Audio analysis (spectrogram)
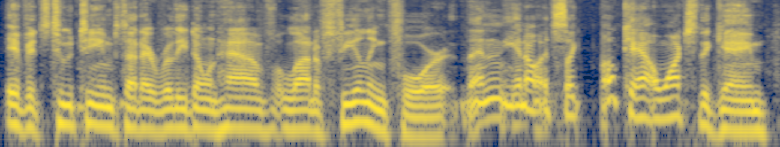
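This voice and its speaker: A man chatting casually as a radio show regular, halting and circling back to rephrase himself. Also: fairly low pitch, lively intonation, a little mellow, no echo. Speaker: radio show cast member.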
